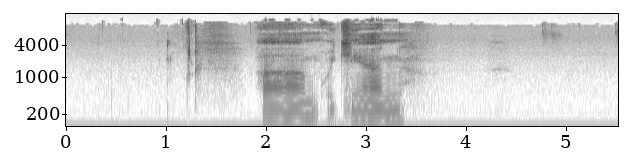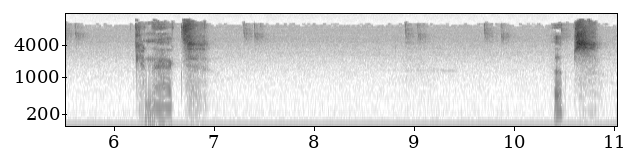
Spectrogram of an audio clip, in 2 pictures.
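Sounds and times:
steady low hum: 0:00.0 - 0:11.0
faint computer mouse clicks: 0:04.8 - 0:05.8, 0:07.3 - 0:07.6, 0:08.9 - 0:10.0.

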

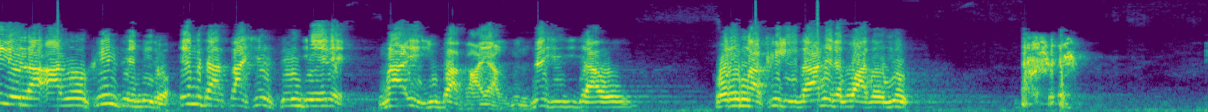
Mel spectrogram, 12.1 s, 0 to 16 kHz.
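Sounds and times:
person coughing: 0:10.2 - 0:11.0.

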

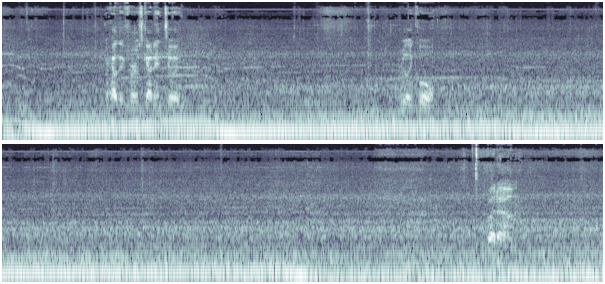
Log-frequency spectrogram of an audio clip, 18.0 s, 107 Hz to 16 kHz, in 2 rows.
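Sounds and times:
car engine and road noise: 0:00.0 - 0:18.0.

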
